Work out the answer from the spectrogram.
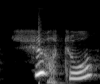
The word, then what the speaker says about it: surtout: Surtout, surtout, surtout, surtout quand tu vois بالت في آخر الكلمة ولكن لا تنطق.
